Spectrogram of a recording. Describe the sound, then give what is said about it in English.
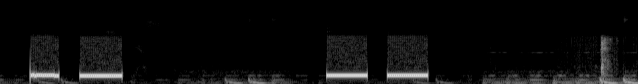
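A telephone rings down the line on a call placed by the Hit Breakfast radio show, with two pairs of short, steady, mid-pitched electronic tones separated by a pause. Faint low murmuring and rustling fill the gaps between rings. “Is it ringing?”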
